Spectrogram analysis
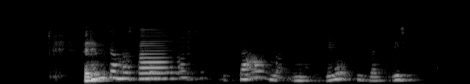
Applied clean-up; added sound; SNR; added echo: neural mask model DeepFilterNet 3.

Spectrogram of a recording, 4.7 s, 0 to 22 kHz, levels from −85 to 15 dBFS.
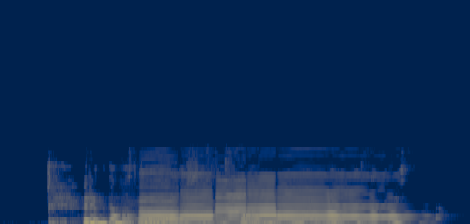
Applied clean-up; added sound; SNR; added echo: classical method WPE with log-MMSE.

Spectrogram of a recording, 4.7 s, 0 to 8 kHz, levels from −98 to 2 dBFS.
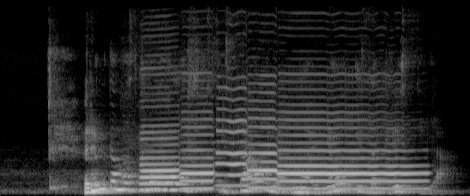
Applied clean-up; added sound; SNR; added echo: none; Wind instrument, woodwind instrument; -3 dB; reverberation time 0.5 s.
